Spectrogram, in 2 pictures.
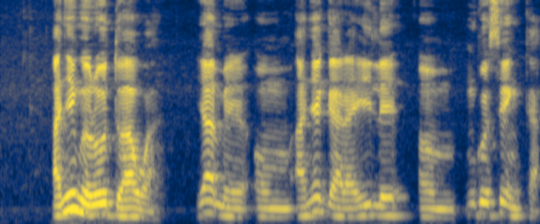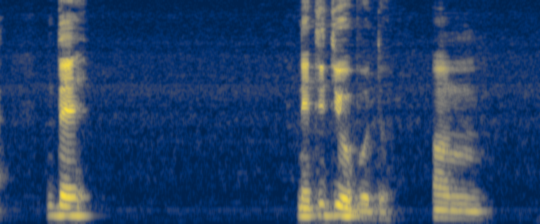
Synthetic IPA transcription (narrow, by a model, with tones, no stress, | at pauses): a˨ɲɪ˦ŋʷe˨ɾo˦tu˨a˦wa˨ | ja˦˨me˨ɔ˨m̩˨a˨ɲɪ˦ɡa˨ɾa˨i˦le˦˨m̩˨ŋ̩˦ɡo˦sɪ˦ŋ̩˨ka˨ | n̩˦dɪ˦ | ne˨ti˦t̬i˦o˨bo˨do˨ | m̩˨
